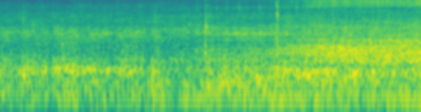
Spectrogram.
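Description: Swollen, muddy creek rushing past the bank after a flash flood. The water grows louder near the end.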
